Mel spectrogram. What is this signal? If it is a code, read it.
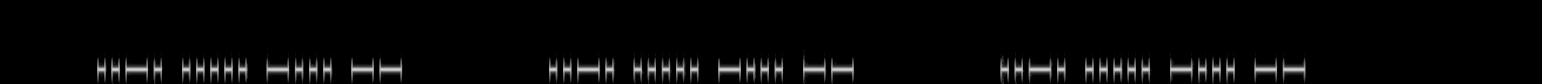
Morse code, heard as a keyed tone, about 17 wpm, 700 Hz. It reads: F5BM F5BM F5BM
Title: DXCC-100 Call Signs - 4 Characters - Repeated 3x - 17wpm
